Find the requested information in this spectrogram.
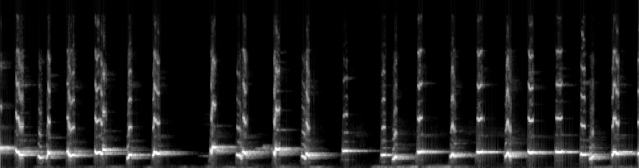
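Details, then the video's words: Sooty-headed bulbul in a long rolling song, meant as training material for caged birds: a steady string of whistled, slightly descending notes about three per second, with a brief pause and faint low rustling beneath. "Trucukan gacor tarung ROPEL panjang"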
